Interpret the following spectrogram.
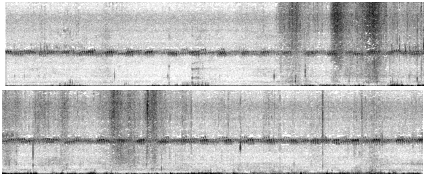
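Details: Crickets among scarlet poppies in Crimea; a thin, high, steady trill runs unbroken through the whole recording over low wind rumble and rustling.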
